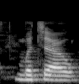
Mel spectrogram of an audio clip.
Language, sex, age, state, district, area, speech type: Hindi, female, 18-30, Uttar Pradesh, Azamgarh, urban, read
